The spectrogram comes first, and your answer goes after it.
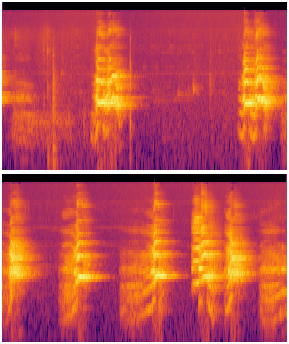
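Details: Frightened Miniature Pinscher puppy barking at a spoon in its bowl: sharp, high yaps in pairs and singles, roughly every second or two, separated by brief silences.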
